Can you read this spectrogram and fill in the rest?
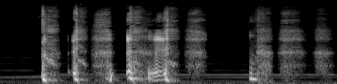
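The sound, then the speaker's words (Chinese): A voice imitates harsh, violent coughing: a rapid series of raspy, breathy bursts in two clusters, loud and rough, with no speech. “白程程剧烈咳嗽了两声，缓缓睁开了眼睛。”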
